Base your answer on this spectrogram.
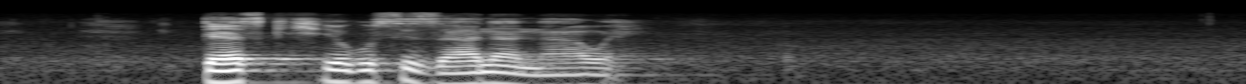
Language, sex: Zulu, male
